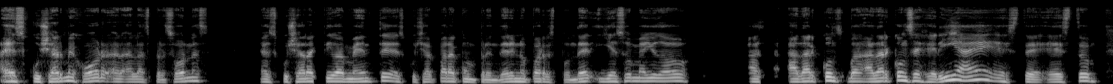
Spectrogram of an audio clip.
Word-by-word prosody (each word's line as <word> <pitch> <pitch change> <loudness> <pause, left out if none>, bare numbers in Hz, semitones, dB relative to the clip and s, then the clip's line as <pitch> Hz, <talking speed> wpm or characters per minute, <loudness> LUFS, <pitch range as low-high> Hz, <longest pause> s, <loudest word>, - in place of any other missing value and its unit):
a 135 - +4
escuchar 135 0 +3
mejor 155 -1 +1
a 130 - -4
la 125 -1 -4
las 120 -3 -5
personas, 145 +9 -2 0.5
a 125 - -4
escuchar 125 +3 -1
activamente, 140 +3 +1
escuchar 120 -2 -7
para 140 -2 0
comprender 115 0 -1
y - - +1
no 130 -4 0
para 130 +2 0
responder, 115 +5 -1
y 130 +1 -3
eso 145 +4 -1
me 155 -1 -1
ha - - +1
ayudado 150 0 -1 0.6
a 130 -1 -2 0.3
a 130 0 +1
dar 140 -1 +1
cons 175 -4 +3
a 135 -1 +1
dar 150 +2 +2
consejería, 180 - +4
eh, 155 -5 -4
este 115 -1 -2
esto, 145 +4 -1
135 Hz, 170 wpm, -24 LUFS, 125-150 Hz, 0.6 s, a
